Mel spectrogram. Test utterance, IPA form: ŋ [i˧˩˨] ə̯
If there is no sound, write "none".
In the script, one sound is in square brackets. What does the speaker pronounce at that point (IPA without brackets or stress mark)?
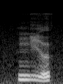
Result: i˧˩˨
